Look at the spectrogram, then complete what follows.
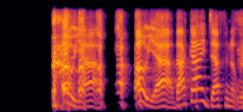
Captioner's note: laugh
